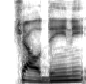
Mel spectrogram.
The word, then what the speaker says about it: Cialdini: to say it you know how to say chaldini yes you know how to say it cialdini okay dr robert cialdini wrote this book called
